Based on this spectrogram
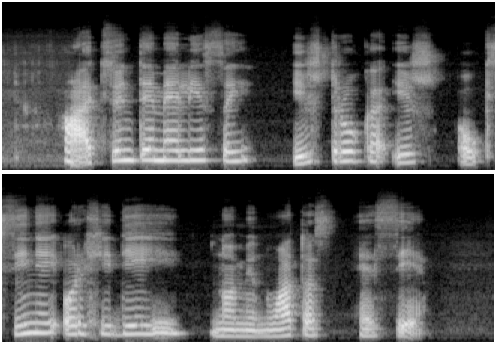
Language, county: Lithuanian, Panevėžys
